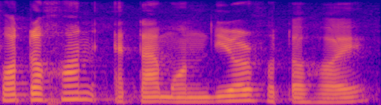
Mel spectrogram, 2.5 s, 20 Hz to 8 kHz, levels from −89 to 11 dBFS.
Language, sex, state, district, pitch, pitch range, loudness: Assamese, male, Assam, Kamrup Metropolitan, 135 Hz, 125-160 Hz, -21 LUFS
